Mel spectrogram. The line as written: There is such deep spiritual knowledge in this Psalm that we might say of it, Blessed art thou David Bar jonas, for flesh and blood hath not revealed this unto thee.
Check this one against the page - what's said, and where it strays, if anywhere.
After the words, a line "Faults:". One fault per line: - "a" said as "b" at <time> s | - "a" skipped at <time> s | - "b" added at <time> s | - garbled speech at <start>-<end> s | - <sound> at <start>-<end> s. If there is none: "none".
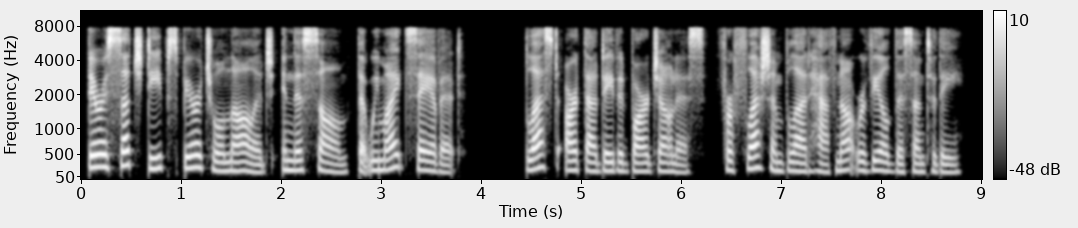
There is such deep spiritual knowledge in this Psalm that we might say of it, Blessed art thou David Bar jonas, for flesh and blood hath not revealed this unto thee.
Faults:
none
